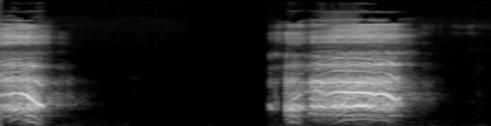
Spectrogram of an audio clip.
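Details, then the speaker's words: Nurse imitating stridor as it occurs in adult patients, a medical emergency; two harsh, high-pitched, strained breath noises with a musical tone from a narrowed upper airway: stridor (imitated). "it's time for your nursing tip of the week and in this week's tip we are talking about Strider did you like my little example of Strider Strider is a scary thing for the patient as well as the hospital staff because it is considered a medical emergency"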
